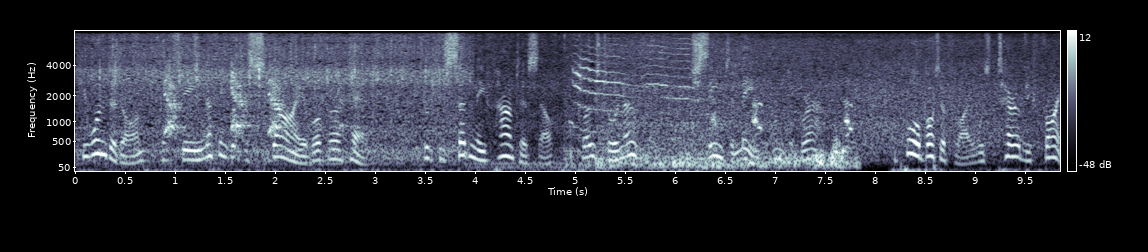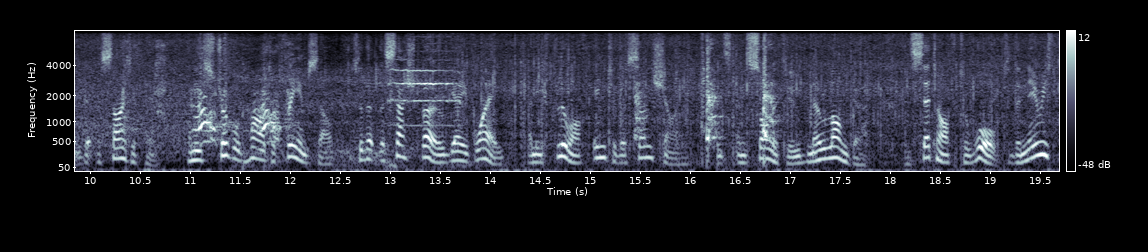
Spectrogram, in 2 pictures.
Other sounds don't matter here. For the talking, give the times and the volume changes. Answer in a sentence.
The talking can be heard from 0.0 to 19.6 s, at a steady volume.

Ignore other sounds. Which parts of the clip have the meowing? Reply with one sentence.
You can hear the meowing from 4.8 to 6.4 s and from 12.9 to 13.8 s.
